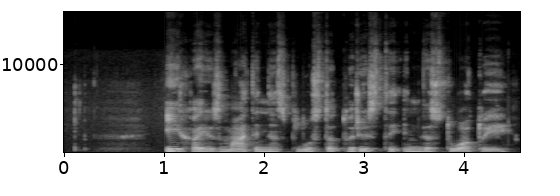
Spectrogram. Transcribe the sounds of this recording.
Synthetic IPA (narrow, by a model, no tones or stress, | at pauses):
iːxɐjʊsmɑːt̪ʲɪnʲesplˠuːst̪ɐt̪ʊɾʲɪst̪ɐɪʔɪnʲʋʲɛst̪uɔt̪oːjɛ̰ɪ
